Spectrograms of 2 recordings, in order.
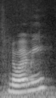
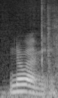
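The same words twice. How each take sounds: First: Noemi said as no-EH-mee with a questioning rise; tentative try. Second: Noemi said as no-EH-mee, three syllables, falling and sure; settled pronunciation. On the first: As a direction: test "Noemi" aloud, unsure, ending up. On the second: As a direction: land "Noemi" firmly with a falling close. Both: Shown as a demonstration. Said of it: "I'm gonna try to, um, not say her name wrong".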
